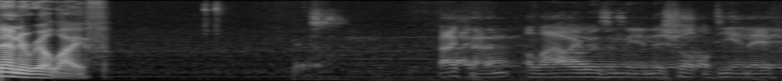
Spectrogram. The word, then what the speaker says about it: Illaoi: We revealed Illaoi in our Okay, last August.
